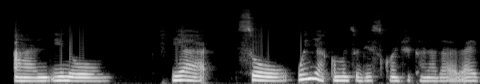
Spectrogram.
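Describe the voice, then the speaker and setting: Here a woman speaks with a Nigerian accent. Her pitch is fairly low. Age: adult, not young. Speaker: YouTuber, student immigrant. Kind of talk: casual vlog monologue.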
